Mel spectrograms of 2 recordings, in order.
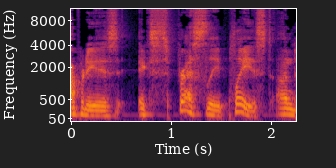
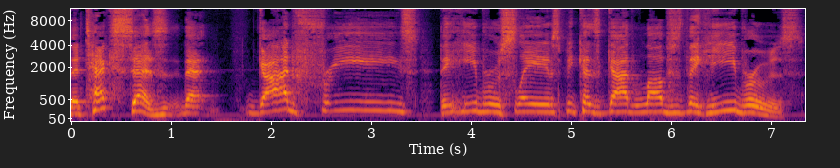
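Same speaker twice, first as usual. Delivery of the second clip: Yiddish-inflected accent, "frees" drawn out; 9 semitones higher than usual.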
